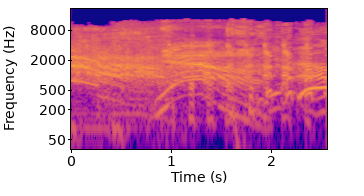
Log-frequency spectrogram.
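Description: Democratic presidential candidate Howard Dean lets out a loud, strained yell at a rally, rising and falling in pitch, ringing over the steady roar of a large cheering crowd.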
